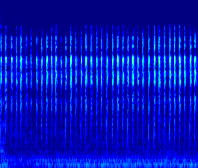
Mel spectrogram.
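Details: A white-rumped shama delivers imitated house sparrow chatter, isian gereja: a continuous run of sharp, metallic chips, roughly three per second, loud and regular.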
